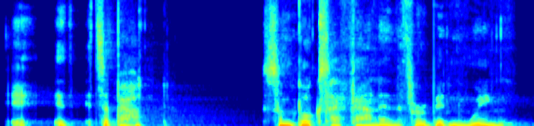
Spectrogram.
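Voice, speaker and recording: A man's voice: on the low side, expressive, normal speed, darkish tone, slightly rough, in a large hall. A man voicing an anxious, earnest young female pony princess in a story reading, urgent and questioning. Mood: breathless, nervous. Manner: urgent, questioning, stammering at times. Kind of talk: dramatic reading of a short story.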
